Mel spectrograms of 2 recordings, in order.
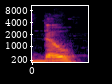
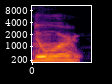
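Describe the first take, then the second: First: It is pronounced the old local way, do. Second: It is pronounced in the standard way, door. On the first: This is how it was said back then. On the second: This is the standard form.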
